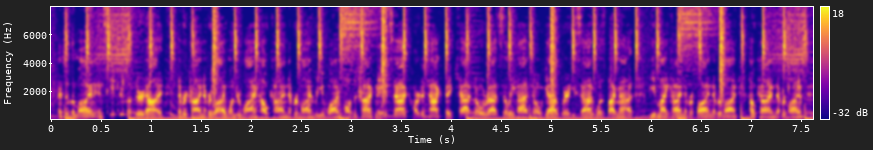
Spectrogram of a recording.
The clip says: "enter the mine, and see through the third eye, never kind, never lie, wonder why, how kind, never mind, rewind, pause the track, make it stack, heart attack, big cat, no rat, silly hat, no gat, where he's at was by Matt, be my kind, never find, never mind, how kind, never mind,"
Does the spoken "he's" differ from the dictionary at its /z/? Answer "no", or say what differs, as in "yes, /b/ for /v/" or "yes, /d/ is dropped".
yes, /s/ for /z/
